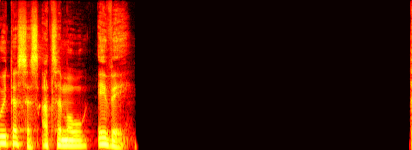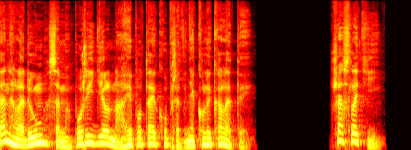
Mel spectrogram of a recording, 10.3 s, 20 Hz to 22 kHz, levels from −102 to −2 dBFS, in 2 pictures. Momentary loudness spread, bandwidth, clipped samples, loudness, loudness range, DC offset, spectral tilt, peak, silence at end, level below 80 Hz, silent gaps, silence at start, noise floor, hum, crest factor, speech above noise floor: 10 LU; over 20 kHz; under 0.1%; -19 LUFS; 9 LU; under 0.1%; -4.5 dB/octave; -4 dBFS; 0.4 s; -44 dBFS; 1.73-5.11 s, 8.37-9.27 s; 0 s; under -90 dBFS; none; 18 dB; over 72 dB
